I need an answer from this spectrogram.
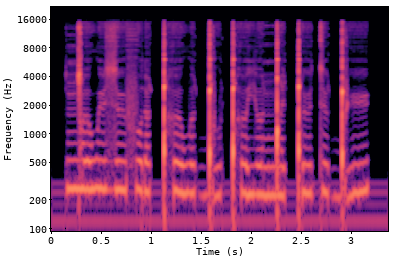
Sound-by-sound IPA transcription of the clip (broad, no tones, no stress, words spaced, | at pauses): ŋ͡ǀɵwy zʉfoɾœ ǃʰɵwɵ ɡ͡ǃuǃʰɵ jɵŋ͡ǃe ǃʉtʉ ɡ͡ǃy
